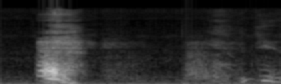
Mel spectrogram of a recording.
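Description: A man's loud strained grunt-like exhalation about half a second in, falling in pitch, then softer effortful breaths with voice near the end. The sounds come from the exertion of holding a prone back-bend with his legs raised over his back.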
